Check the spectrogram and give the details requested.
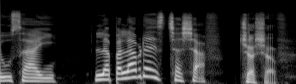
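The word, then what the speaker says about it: חָשַׁב: La palabra es chashav. Chashav. Se pronuncia así, chashav, con el acento al final.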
